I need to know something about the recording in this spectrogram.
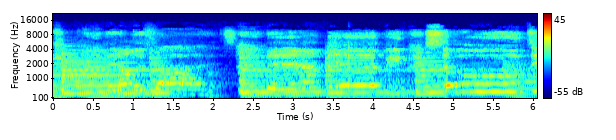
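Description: A woman singing live while accompanying herself with piano chords on a keyboard. The music drops away briefly about two seconds in, then picks up again.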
